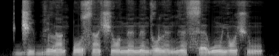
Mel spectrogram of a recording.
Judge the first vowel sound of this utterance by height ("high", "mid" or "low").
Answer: high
